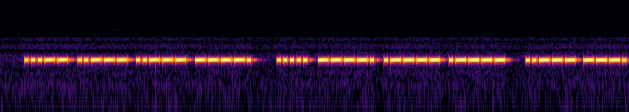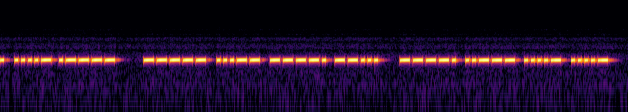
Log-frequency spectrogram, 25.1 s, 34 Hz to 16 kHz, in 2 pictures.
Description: Morse code, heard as a keyed tone, hand-sent with a paddle, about 18 wpm, 600 Hz, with room echo. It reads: 3229 5911 2841 0397 9244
